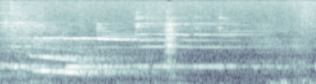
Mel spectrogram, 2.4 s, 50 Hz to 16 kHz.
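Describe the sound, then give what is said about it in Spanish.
A cow of the native Pirenaica breed lets out a drawn-out, descending moo over a steady outdoor background with faint ringing, bell-like tones and a brief clank partway through, in green countryside at Echagüe, in the Valdorba area about 25 km south of Pamplona. “Y como bien dices, en compañía de vacas de la raza autóctona pirenaica.”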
